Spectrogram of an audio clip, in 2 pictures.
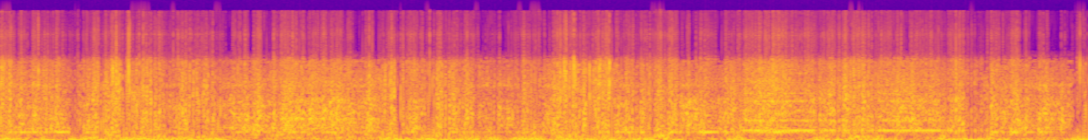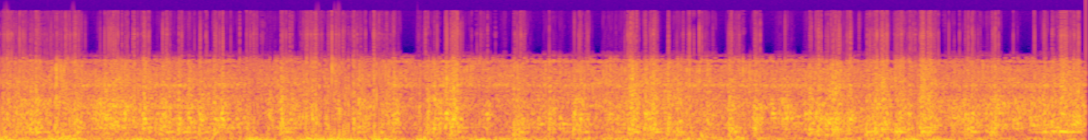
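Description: MEMU electric train running, heard from on board: a steady, loud rumble and rush of wheel and running noise, with a humming tone that comes and goes.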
